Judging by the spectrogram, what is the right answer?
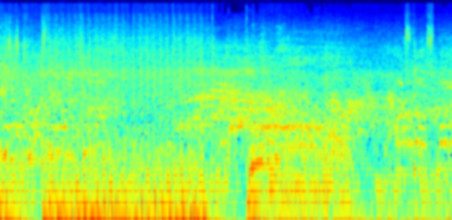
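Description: Gunfire in Dead Island Riptide, a loud, dense burst of rapid automatic shots sustained across the whole stretch, mixed with shouting voices.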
